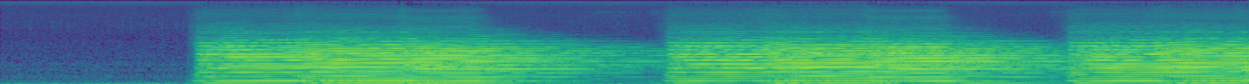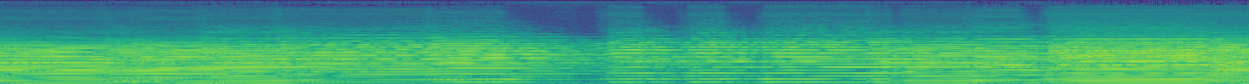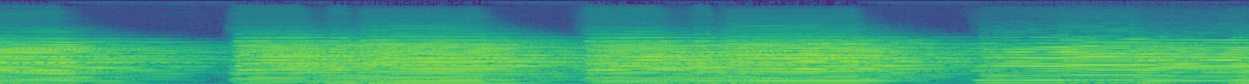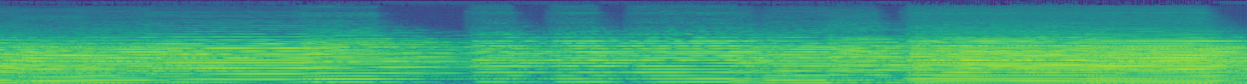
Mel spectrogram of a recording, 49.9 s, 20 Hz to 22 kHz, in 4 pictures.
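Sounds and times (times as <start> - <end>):
organ playing a requiem: 2.2 - 5.7, 6.7 - 17.8, 18.5 - 49.9.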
